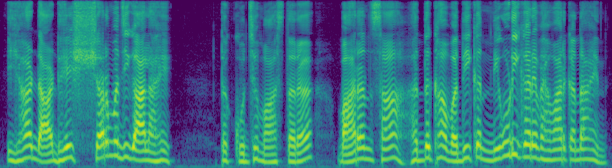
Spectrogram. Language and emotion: Sindhi, disgusted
